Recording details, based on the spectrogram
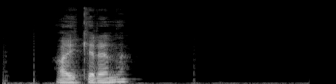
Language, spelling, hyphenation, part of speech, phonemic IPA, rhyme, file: Norwegian Bokmål, acrene, a‧cr‧en‧e, noun, /ˈæɪkərənə/, -ənə, Nb-acrene.ogg
- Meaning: definite plural of acre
